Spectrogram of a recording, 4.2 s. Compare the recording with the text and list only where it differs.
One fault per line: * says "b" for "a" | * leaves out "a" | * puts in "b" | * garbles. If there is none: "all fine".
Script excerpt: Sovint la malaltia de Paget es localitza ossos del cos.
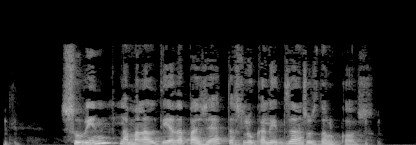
all fine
